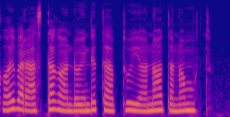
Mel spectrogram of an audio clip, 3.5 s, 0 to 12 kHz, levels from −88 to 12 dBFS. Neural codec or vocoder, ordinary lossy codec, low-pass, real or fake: none; none; none; real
